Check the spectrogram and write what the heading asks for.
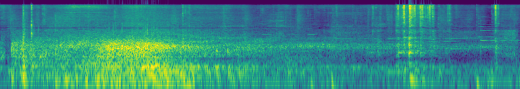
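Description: A car passing on the road, its noise swelling to a peak about two seconds in and then fading away. A couple of short knocks come near the end.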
